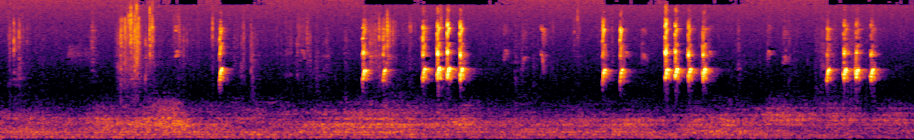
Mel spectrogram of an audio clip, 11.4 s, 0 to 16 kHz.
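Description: Short, high flight calls from the bird labelled 5-9, one of three birds close together, ring out in quick clusters of two to four notes, repeated several times over a steady low rumbling background, with no one speaking.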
